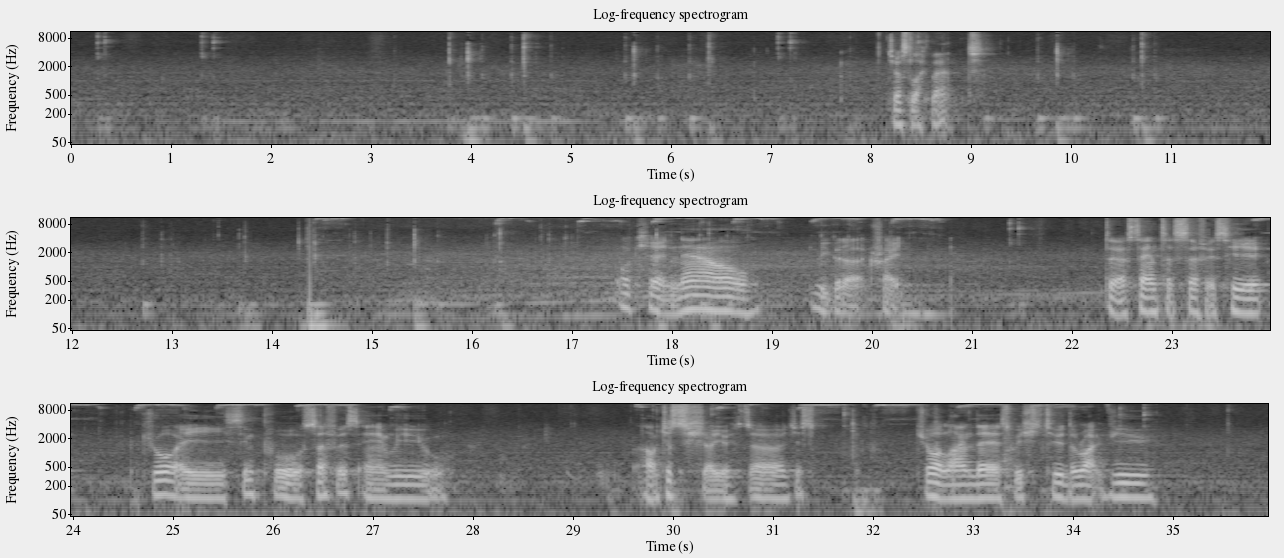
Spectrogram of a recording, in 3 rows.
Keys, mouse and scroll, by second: 3.3 scroll up 1, 4.0 shift+middle click, 4.8 middle click, 6.0 shift+middle click, 7.0 click, 7.7 scroll up 1, 8.4 click, 8.7 scroll up 1, 9.1 middle click, 10.0 shift+middle click, 10.8 middle click, 11.2 middle click, 12.4 middle click, 12.9 scroll down 1, 14.3 F8, 14.8 scroll up 1, 15.6 shift+middle click, 16.6 scroll down 1, 17.5 scroll up 2, 18.0 shift+middle click, 18.5 middle click, 19.6 scroll down 1, 21.3 click, 23.2 scroll down 1, 24.5 scroll up 1, 30.3-31.7 shift+drag, 31.9 scroll down 1, 32.5 scroll up 1, 33.6 click.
